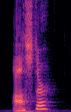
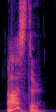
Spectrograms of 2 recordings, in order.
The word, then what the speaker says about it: Oster: You could get an air fryer for like $100 or so, like an Oyster one. Oster. – You call it oyster? – Well, it's spelled O-Y-S-T-E-R, right? – No. – What is it spelled? How's it spelled? – Oster. – O-S-T-E-R? – You put a Y in there.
